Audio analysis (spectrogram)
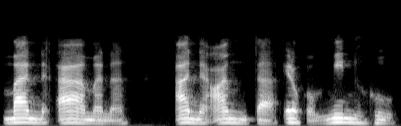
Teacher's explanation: তার মধ্যে আমরা ইজহারটা শিখেছিলাম, থ্রোট লেটার। যদি নুন সাকিনের পরে যদি থ্রোট লেটার থাকে তখন আমরা নুনের উচ্চারণটা ক্লিয়ার উচ্চারণ করব।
